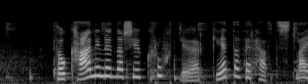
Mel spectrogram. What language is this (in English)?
Icelandic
